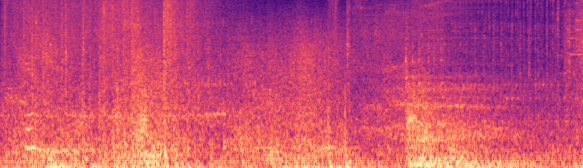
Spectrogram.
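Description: Gunfire bursts in a game, with ringing blasts.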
